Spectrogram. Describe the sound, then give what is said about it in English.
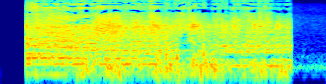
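A windmill's loud metal-on-metal grinding roars steadily for about four seconds, a harsh rushing noise layered with droning low hums and a thin high whine, then cuts off abruptly. “it was like a grinding metal on metal”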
